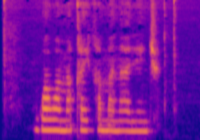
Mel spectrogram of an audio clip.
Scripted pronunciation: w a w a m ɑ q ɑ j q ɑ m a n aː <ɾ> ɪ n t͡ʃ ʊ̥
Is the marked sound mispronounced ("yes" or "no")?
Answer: yes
